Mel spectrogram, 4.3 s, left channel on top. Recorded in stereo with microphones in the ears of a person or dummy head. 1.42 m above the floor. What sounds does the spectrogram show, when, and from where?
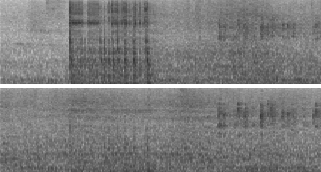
0.9 s a cupboard door: 75° left (ahead or behind), 0.5 m
2.9 s typing on a keyboard: 55° right (ahead or behind), 3 m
